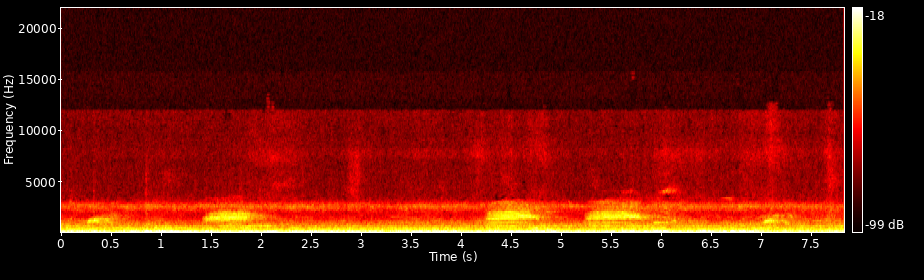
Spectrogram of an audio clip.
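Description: A bird calling five times in short calls, the second, third and fourth loudest, over a steady low rumble.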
